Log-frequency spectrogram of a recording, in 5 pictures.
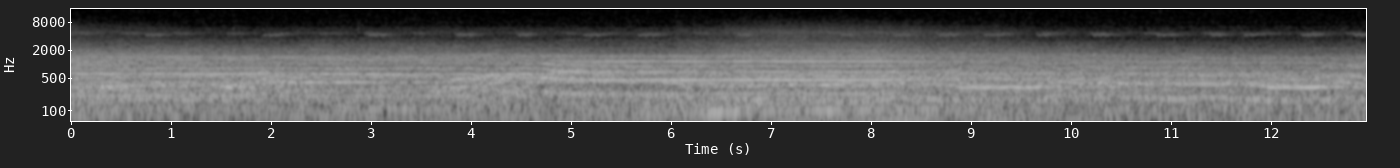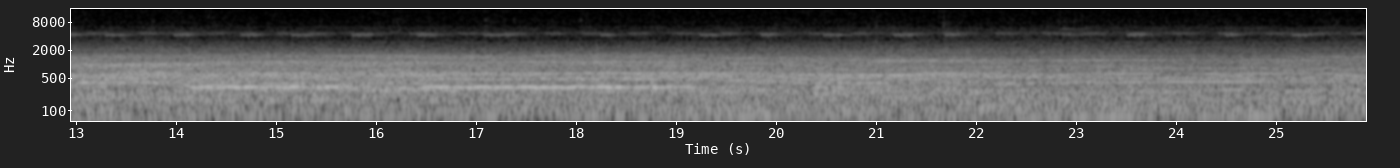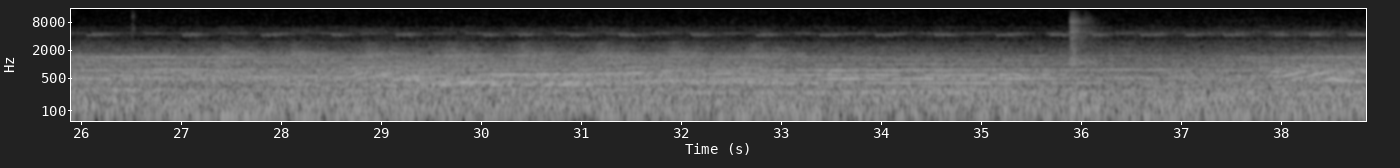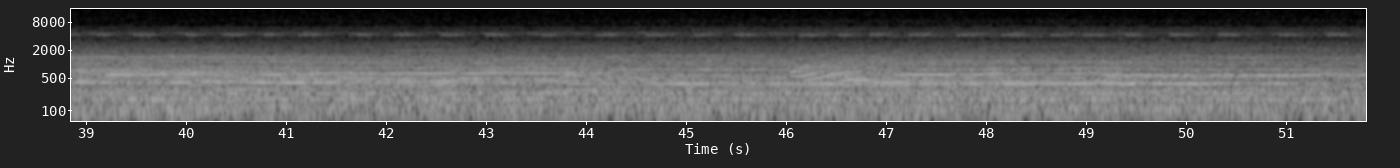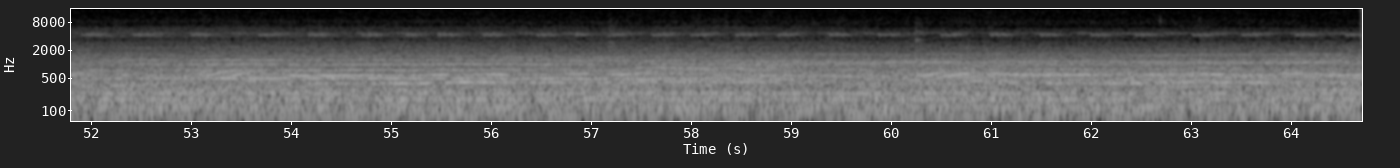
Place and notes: Maadi as Sarayat Al Gharbeyah, Maadi, Al-Qahira, Ägypten - early morning prayer on 2012 05 03 @ 03:34
i a way these morning prayers represent soundmarks that are to be listened to at regular daily times all over the city. especially early in the morning there it is a good moment to choose to listen to the sound of the city, where the cultural and achitectural soundscape lighten up audibly the surrounding whereIn the soundlevel of traffic yet is pretty low...
this recording was made at 03:30 in the morning and the prayers started at 03:34 ( 2 X neumann KM184 + sounddevice 722 - AB)
Al Maadi, Cairo, Egypt, 3 May 2012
